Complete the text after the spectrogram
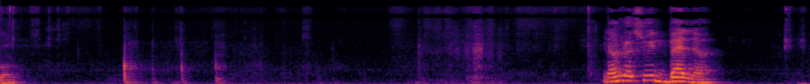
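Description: Small cardboard blocks knock softly as they are set down and picked up.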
